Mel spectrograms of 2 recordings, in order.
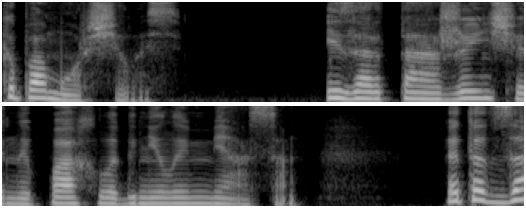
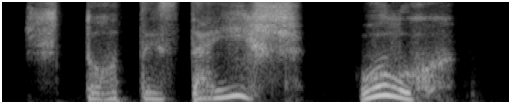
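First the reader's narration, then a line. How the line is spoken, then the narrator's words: Woman hissing angrily. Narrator (Russian): шипела женщина на мужа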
